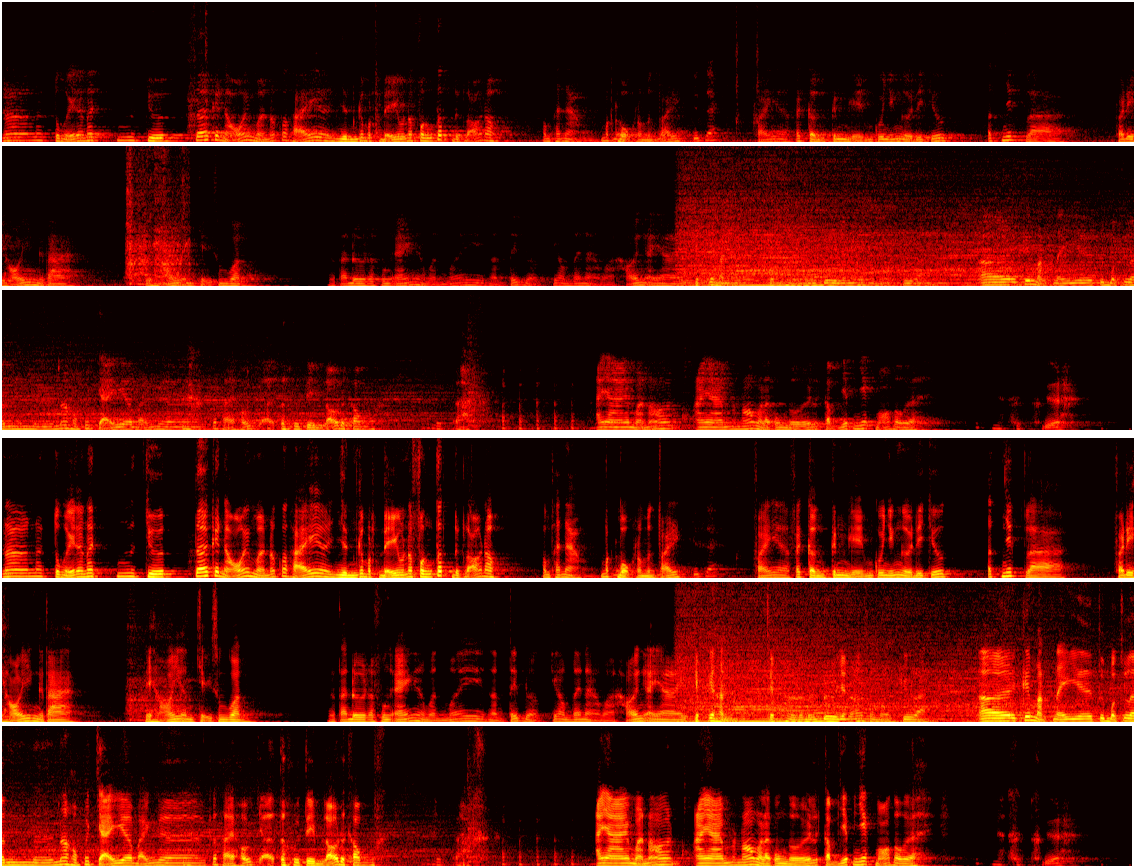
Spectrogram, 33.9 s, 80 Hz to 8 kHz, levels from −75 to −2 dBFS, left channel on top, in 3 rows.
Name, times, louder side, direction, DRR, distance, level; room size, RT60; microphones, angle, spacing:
voice 1, 0.0-5.0 5.4-6.8 7.6-9.5 9.9-10.6 11.1-12.1 12.7-13.8 14.6-18.7 19.0-20.6 21.1-26.5 27.4-27.5 28.6-31.9 32.7-32.8, right 8 dB, 85° right, 0.3 m, -28 dB
sound 1, 1.8-13.2, left 5 dB, 65° left, 0.6 m, -51 dB
voice 2, 5.7-7.3 12.8-13.2 20.6-20.7 24.4-24.6 26.1-26.3 26.8-28.9 32.5-32.7 33.0-33.4, left 1 dB, 15° left, 0.5 m, -45 dB
sound 2, 18.0-29.8, right 2 dB, 30° right, 1.7 m, -38 dB
11.0 x 6.8 x 5.5 m
head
